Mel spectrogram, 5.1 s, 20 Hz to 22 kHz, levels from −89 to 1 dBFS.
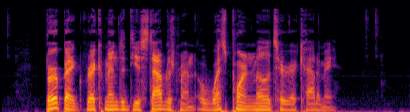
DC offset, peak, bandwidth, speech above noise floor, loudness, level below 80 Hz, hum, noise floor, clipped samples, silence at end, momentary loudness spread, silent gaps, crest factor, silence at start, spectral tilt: under 0.1%; -2 dBFS; 16 kHz; 39 dB; -20 LUFS; -36 dBFS; none; -59 dBFS; under 0.1%; 0.95 s; 12 LU; none; 20 dB; 0.6 s; -5.5 dB/octave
